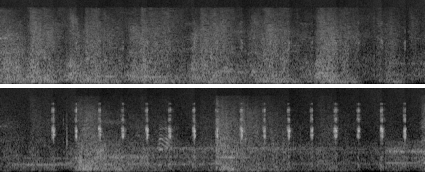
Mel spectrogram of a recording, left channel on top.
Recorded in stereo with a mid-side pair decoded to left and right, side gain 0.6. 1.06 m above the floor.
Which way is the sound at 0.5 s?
70° right.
